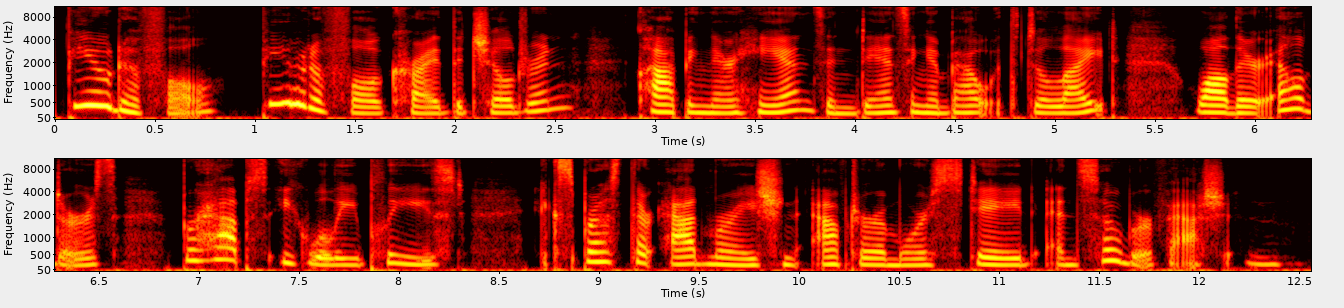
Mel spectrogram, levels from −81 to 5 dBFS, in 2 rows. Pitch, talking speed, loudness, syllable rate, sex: 230 Hz, 140 wpm, -20 LUFS, 4.8 syllables/s, female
